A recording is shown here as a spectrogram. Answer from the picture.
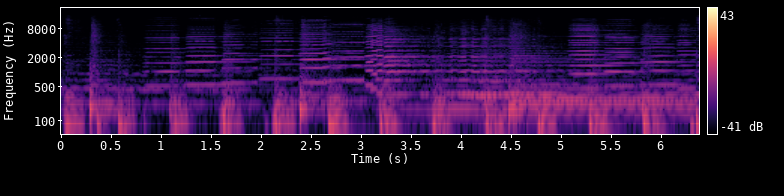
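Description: Accordion playing a tango melody in an instrumental passage, over the band's steady bass and drum beat.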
